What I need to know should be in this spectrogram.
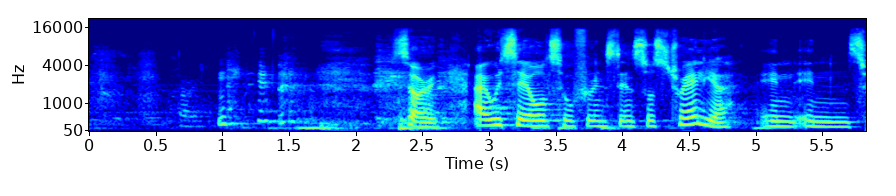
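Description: A woman speaks steadily into a microphone in a large hall.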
